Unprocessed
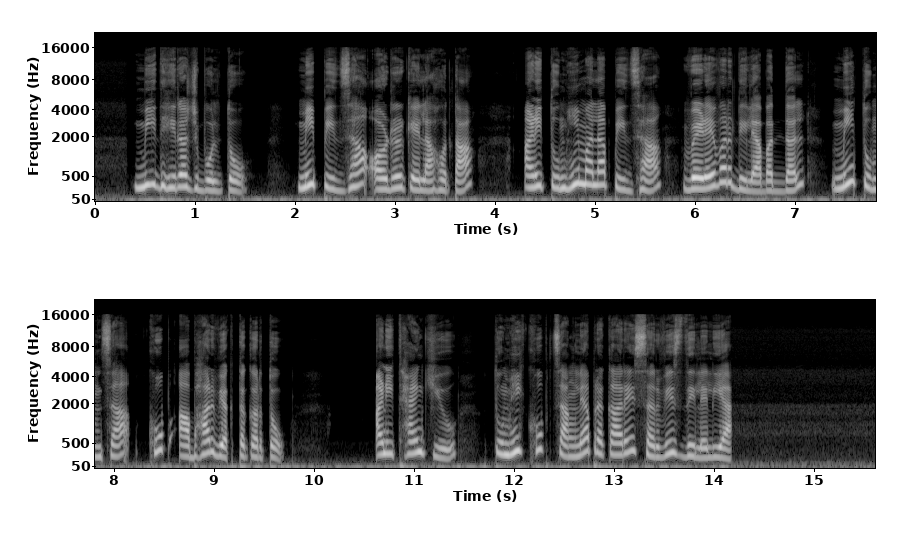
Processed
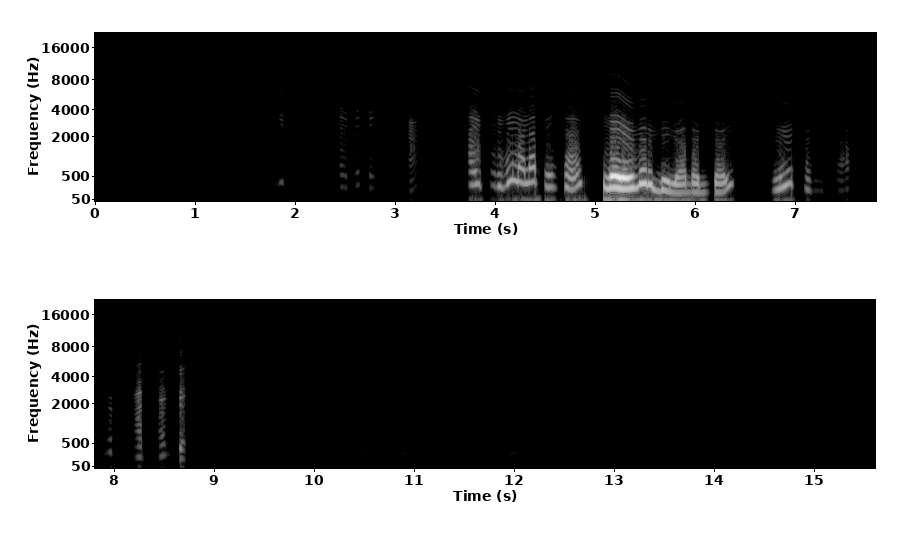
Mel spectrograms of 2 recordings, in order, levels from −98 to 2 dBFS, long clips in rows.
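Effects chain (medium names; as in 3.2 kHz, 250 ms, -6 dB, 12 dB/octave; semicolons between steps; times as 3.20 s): sorted samples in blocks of 16 samples; Doppler pass-by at 5.25 s, 47 m/s, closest 2.7 m; gate -53 dBFS, range -49 dB; in parallel at -1 dB: compression, threshold -35 dBFS, peak gain reduction 17 dB; on the sum: vibrato 4.6 Hz 77 cents; LFO low-pass sine 0.13 Hz 360–4700 Hz; warped record 33 1/3 rpm, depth 160 cents; trim +5 dB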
